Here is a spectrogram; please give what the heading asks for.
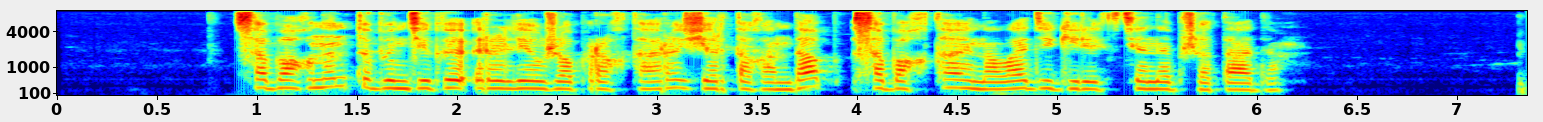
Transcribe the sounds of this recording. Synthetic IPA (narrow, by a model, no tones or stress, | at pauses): sɑbɑʁənəɴt̪ʰʏbɪnd̪e̞ɡʲɪʔɪɾɪle̞wʒɑpəɾʔɑqt̪ɑɾəʒe̞ɾt̪ɑʁɑnd̪ɑpsɑbɑqt̪əɑjnɑlˠɑd̪ekʲʰeɾe̞k̚t̪e̞nɪpʒ̥ɑt̪ɑd̪ə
